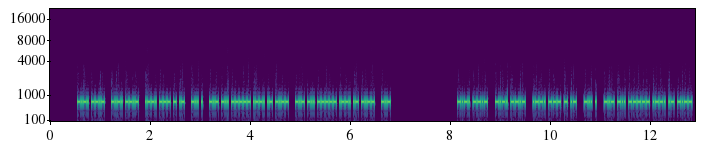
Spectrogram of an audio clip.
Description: Morse code, heard as a keyed tone, about 59 wpm, 700 Hz. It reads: CQ CQ POTA DE KD0PAY KD0PAY K CQ CQ POTA DE KD0PAY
